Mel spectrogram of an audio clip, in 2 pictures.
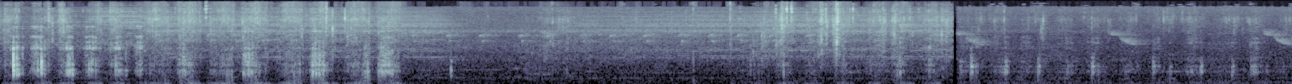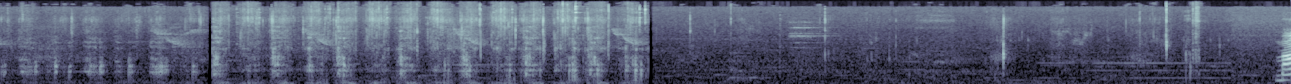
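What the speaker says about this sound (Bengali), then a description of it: "এবার সবগুলোকে একসাথে বেটে নেব।" Cumin seeds and large mild red chillies ground together by hand into a spice paste for Mughlai mutton, a rough repeated rubbing and grinding in steady strokes, fairly close and moderately loud, in bursts with short pauses between.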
